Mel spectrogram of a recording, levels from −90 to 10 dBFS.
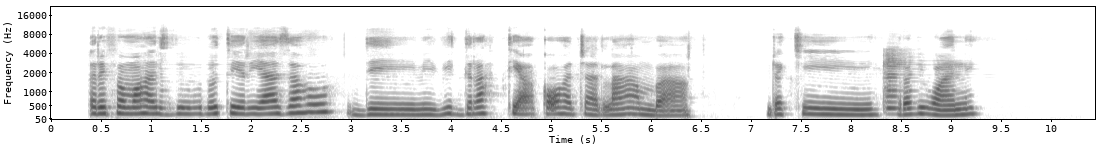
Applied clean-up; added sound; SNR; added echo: neural mask model DeepFilterNet 3.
